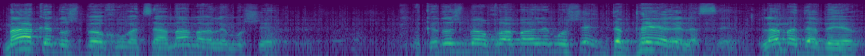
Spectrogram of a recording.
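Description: A man preaching as a rabbi, telling stories with lively acted-out dialogue and questions to his listeners. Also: fairly high pitch, a little hiss or hum. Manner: animated storytelling, acting out dialogue, addressing listeners directly. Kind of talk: sermon.

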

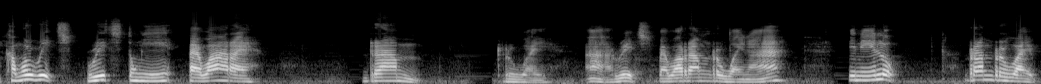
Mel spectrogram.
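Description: A man tutoring students in a chatty, playful way, talking through each answer and correcting his own slips. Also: fairly high pitch. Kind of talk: online tutoring lesson. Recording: dull lo-fi audio with faint music.

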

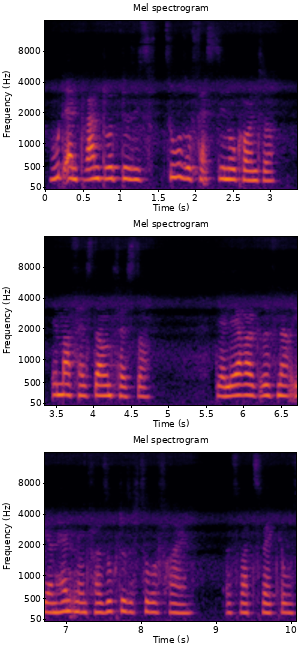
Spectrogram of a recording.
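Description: Woman narrating an audiobook, mellow voice. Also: a little high, level tone, moderate pace, poor audio.

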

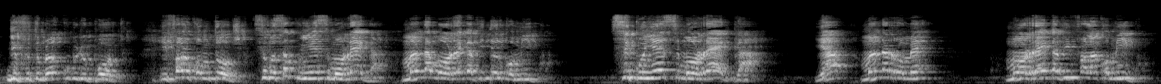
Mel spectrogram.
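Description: Recorded at a distance in an echoey room, this male vlogger speaks at a moderate pace with an extremely high pitch and sharp tone. His rant is emphatic and mocking, built on repeated rhetorical questions.

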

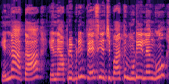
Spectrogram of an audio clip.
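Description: A woman's voice: sits high, lightly acted. A woman doing a stern, proud village farmer. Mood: defiant. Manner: stern, demanding, slow. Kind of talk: cartoon voice acting.

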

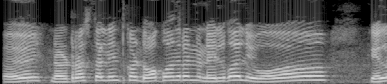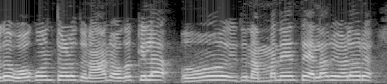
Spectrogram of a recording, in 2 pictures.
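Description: A coy, whiny husband who poses as a woman, played by a woman. The voice sits very high and the words tumble out fast. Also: fairly bright tone. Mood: defiant.

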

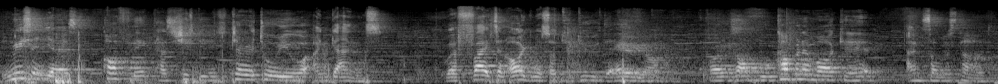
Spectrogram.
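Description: Earnest documentary narrator over hip hop. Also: female voice, lowish voice, normal speed. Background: hip hop music.

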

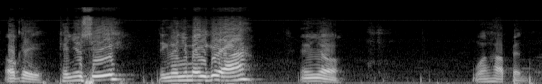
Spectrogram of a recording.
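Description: Lively Filipino man quizzing a crowd. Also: on the high side, a little slow, rough recording. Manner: asks the audience questions and answers them himself, joking, mixes English in. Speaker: product presenter. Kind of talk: sales seminar talk to a live audience.

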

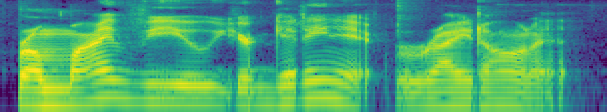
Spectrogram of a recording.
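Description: A man's voice: medium pitch, normal speed, fairly bright tone, no echo. A man chatting casually over a let's-play game, easygoing and curious. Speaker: gameplay commentator.

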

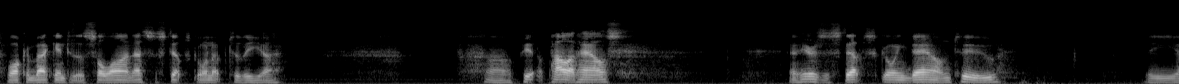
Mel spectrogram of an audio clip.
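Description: Filming a boat tour indoors on a yacht, this man casually guides viewers through the small wood-paneled cabins, rambling with fillers and false starts. His voice is gravelly and a bit low. The recording, made on a handheld camera mic, is dull lo-fi camcorder audio with a little hiss or hum.

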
